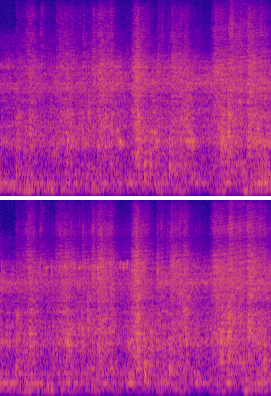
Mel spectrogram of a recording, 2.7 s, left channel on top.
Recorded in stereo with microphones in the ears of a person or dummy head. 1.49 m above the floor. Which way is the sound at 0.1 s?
50° right (ahead or behind).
